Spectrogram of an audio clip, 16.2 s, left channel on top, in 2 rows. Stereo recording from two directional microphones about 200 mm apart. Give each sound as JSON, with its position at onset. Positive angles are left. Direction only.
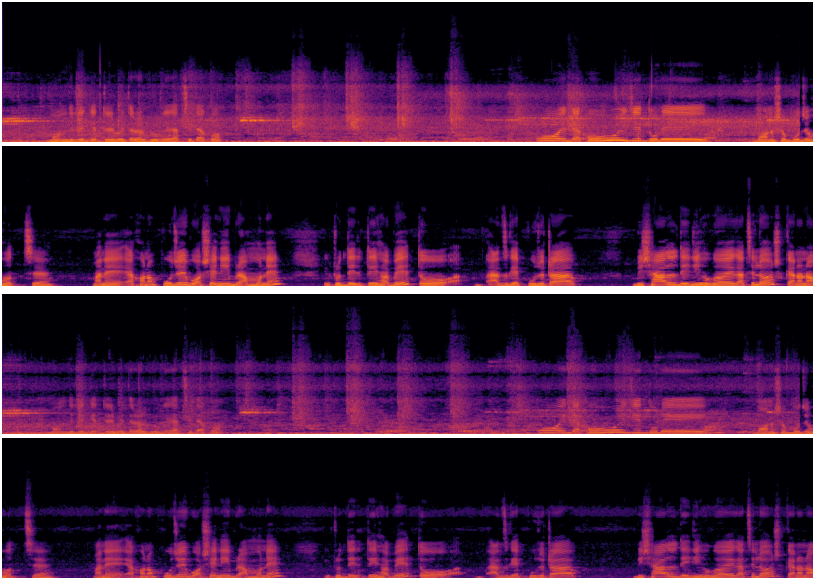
{"t": 0.9, "sound": "a woman's voice", "side_deg": 20}
{"t": 5.5, "sound": "a woman's voice", "side_deg": 20}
